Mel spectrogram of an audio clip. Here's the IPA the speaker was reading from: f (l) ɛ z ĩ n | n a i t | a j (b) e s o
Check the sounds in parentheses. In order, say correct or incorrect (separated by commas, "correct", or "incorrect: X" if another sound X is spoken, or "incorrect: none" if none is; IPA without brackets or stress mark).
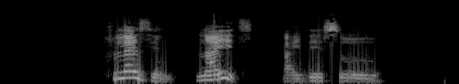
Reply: correct, incorrect: d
